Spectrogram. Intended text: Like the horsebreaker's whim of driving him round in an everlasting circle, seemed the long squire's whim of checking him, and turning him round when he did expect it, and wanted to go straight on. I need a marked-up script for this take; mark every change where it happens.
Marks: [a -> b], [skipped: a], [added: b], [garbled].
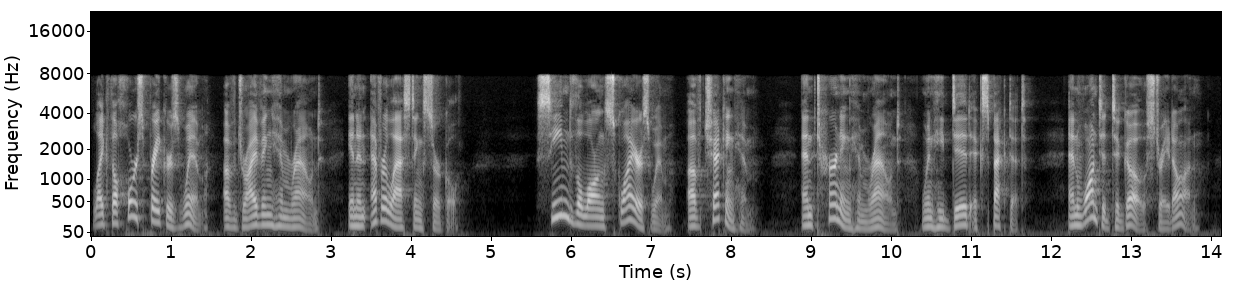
Like the horsebreaker's whim of driving him round in an everlasting circle, seemed the long squire's whim of checking him, and turning him round when he did expect it, and wanted to go straight on.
